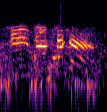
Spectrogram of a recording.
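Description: High-pitched shouts and cries from a crowd of walkers over crowd noise, several calls held and one falling in pitch near the end.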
